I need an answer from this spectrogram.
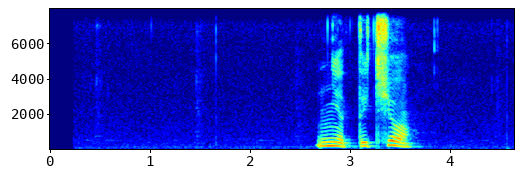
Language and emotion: Russian, neutral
